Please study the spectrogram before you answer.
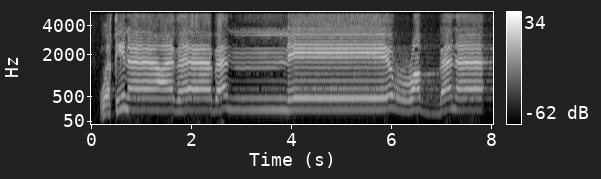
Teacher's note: أدغمنا الراء في الراء، ولم يمنع هذا الإدغام أن نميل لفظ أن النار فيصبح النير.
